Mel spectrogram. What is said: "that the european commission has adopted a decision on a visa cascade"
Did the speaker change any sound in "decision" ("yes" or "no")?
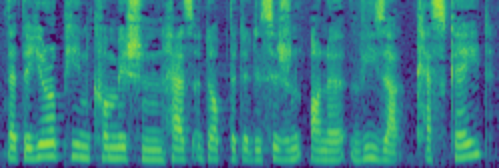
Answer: no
